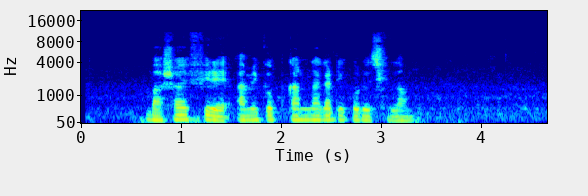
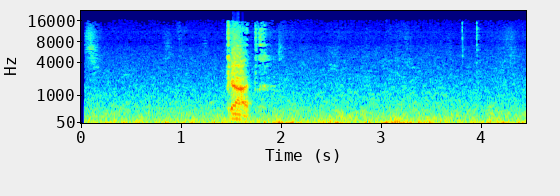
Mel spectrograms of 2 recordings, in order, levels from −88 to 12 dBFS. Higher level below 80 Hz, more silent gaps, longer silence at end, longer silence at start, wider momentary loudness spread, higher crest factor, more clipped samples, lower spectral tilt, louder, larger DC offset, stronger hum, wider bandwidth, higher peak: second, -52 dBFS vs -28 dBFS; neither; first, 0.2 s vs 0 s; first, 0.6 s vs 0.05 s; second, 10 LU vs 23 LU; about the same, 20 dB vs 18 dB; neither; first, -6.5 dB/octave vs -3.5 dB/octave; second, -32 LUFS vs -13 LUFS; neither; neither; second, 11 kHz vs 16.5 kHz; second, -14 dBFS vs 0 dBFS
